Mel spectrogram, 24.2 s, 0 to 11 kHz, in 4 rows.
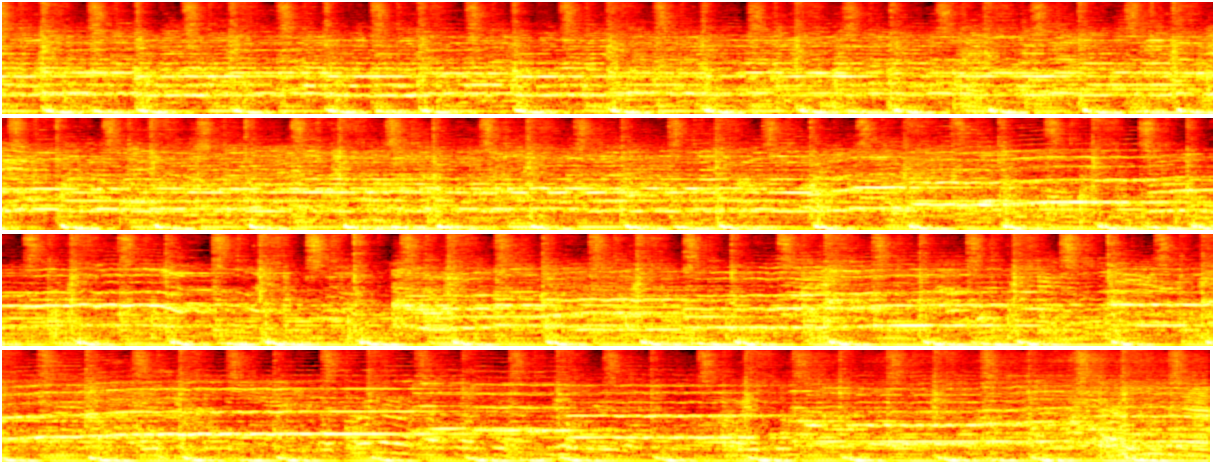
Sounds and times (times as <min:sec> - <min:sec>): Violin, fiddle: 0:00.0 - 0:24.2
Speech: 0:17.2 - 0:24.2.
